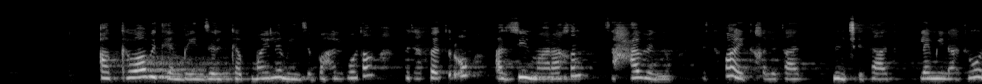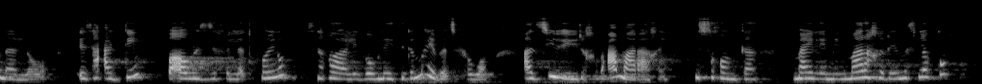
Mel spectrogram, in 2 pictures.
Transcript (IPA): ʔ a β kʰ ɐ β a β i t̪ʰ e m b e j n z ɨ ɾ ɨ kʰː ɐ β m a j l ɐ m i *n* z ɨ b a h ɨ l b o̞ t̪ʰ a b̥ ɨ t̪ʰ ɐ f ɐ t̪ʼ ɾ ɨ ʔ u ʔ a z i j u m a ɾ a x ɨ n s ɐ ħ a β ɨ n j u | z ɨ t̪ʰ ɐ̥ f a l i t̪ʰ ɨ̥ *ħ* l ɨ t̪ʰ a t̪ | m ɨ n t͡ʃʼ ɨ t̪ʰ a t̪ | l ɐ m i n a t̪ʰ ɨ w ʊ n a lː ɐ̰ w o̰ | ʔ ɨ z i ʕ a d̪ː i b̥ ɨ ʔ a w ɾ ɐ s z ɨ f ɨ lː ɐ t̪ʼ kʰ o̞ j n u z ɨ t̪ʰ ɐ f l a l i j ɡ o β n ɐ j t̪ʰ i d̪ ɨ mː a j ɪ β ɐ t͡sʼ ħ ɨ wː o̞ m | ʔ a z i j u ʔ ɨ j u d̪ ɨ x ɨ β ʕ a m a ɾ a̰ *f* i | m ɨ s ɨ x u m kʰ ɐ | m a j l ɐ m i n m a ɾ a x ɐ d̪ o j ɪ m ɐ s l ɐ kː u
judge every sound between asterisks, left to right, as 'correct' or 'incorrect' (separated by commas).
correct, incorrect, incorrect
